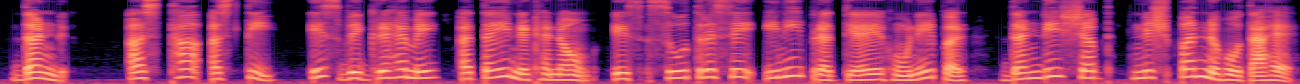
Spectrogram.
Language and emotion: Hindi, neutral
